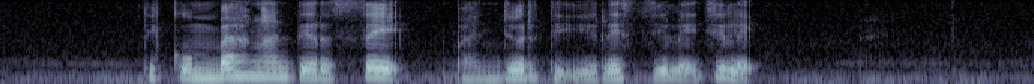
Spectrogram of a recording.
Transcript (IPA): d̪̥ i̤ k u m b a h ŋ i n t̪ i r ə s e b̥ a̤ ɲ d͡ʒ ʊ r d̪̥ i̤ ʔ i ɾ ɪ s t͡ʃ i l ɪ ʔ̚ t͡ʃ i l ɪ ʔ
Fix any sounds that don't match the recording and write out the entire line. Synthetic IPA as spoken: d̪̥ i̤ k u m b a h ŋ a n t̪ i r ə s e b̥ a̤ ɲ d͡ʒ ʊ r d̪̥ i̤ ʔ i ɾ ɪ s t͡ʃ i l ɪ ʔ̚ t͡ʃ i l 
